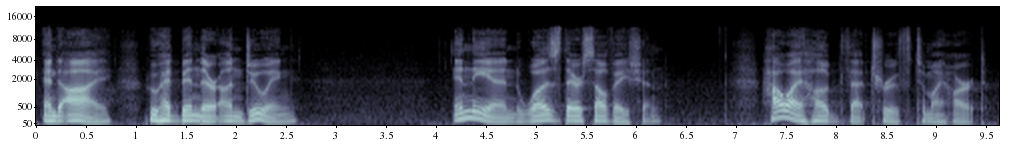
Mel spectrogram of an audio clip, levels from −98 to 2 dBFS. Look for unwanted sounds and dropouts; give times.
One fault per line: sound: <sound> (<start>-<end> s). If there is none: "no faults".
no faults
